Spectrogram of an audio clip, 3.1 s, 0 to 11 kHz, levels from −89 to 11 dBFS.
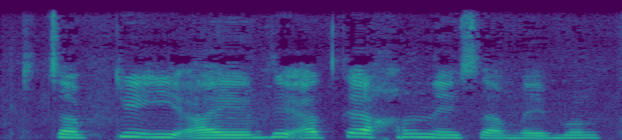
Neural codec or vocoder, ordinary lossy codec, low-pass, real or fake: codec, 24 kHz, 0.9 kbps, WavTokenizer, medium speech release version 2; none; 9.9 kHz; fake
